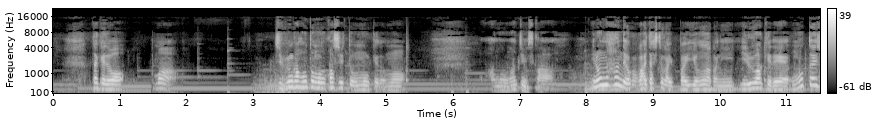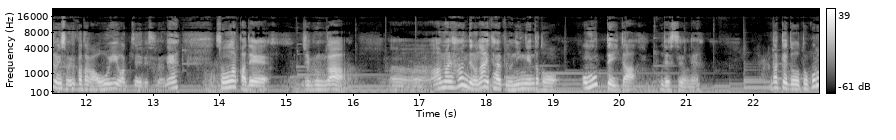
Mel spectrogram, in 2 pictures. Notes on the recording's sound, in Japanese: 歩きながら撮っているために聞きづらくて申し訳ないです。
